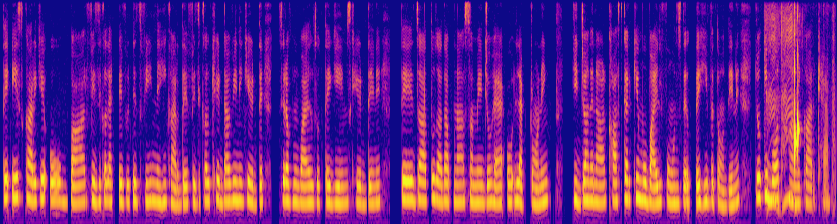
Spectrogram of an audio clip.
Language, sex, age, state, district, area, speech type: Punjabi, female, 18-30, Punjab, Jalandhar, urban, spontaneous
